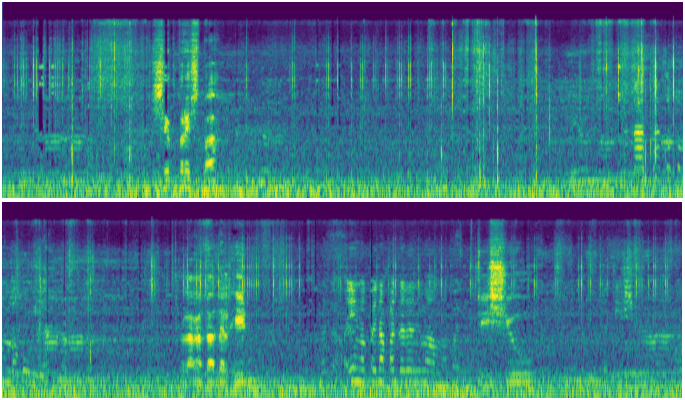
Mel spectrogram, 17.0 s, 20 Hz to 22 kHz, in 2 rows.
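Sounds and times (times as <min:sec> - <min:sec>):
car engine and tyres droning: 0:00.0 - 0:17.0.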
